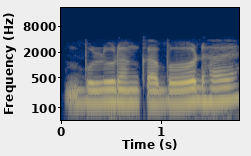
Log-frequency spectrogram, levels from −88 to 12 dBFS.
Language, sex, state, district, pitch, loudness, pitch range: Hindi, male, Bihar, Vaishali, 130 Hz, -20 LUFS, 130-140 Hz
